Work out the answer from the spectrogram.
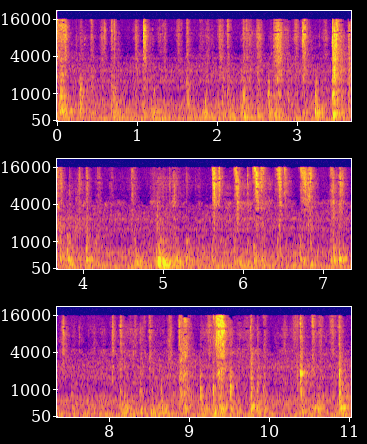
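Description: Quick shuffling footsteps on wooden decking: feet tapping and scuffing the boards in an irregular run of short knocks, with one heavier thump about five seconds in.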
